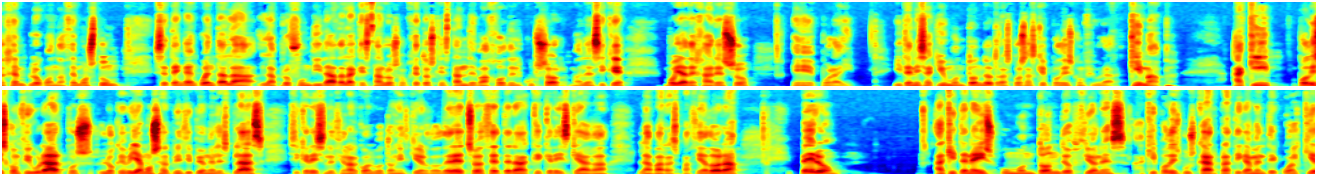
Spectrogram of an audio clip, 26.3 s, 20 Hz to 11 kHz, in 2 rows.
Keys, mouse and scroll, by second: 11.0 click, 21.0 click, 22.0-22.5 scroll up 1, 22.5-24.4 scroll down 1, 24.4 click, 25.7 scroll up 1.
